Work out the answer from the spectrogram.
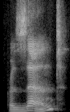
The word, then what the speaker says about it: present: similarly i'm going to present again my schwa present in this case it becomes a z rather than s present that's a z2 uh present longer on the second syllable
